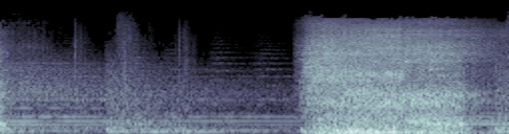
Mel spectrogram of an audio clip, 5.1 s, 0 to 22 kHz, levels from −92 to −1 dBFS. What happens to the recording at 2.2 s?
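At 2.17 to 2.24 s the audio lurches forward: a short stretch simply isn't there. This is compressed frames skipped. Whole frames of the encoded stream were either missing or rejected as damaged by the decoder, so playback jumps ahead by about 50 ms.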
